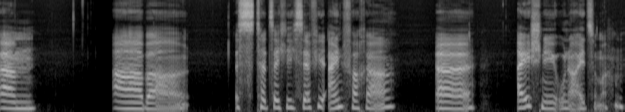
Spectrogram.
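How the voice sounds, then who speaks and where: A woman talks at a very slow pace and a fairly high pitch with fairly even intonation and long, frequent pauses. The recording is very clean with a silent background, and the sound is dry and close with no echo. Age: 20s. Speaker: trainee dance teacher. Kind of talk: casual chat.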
